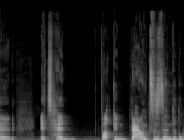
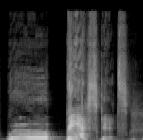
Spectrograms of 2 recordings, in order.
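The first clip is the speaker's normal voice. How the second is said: very loud, very high booming whoop, biscuits hit hard; 9 dB louder than usual. Retelling a man in the building yelling out of nowhere, retelling a shout stressing biscuits. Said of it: "some dude at the top of his lungs was just like".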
